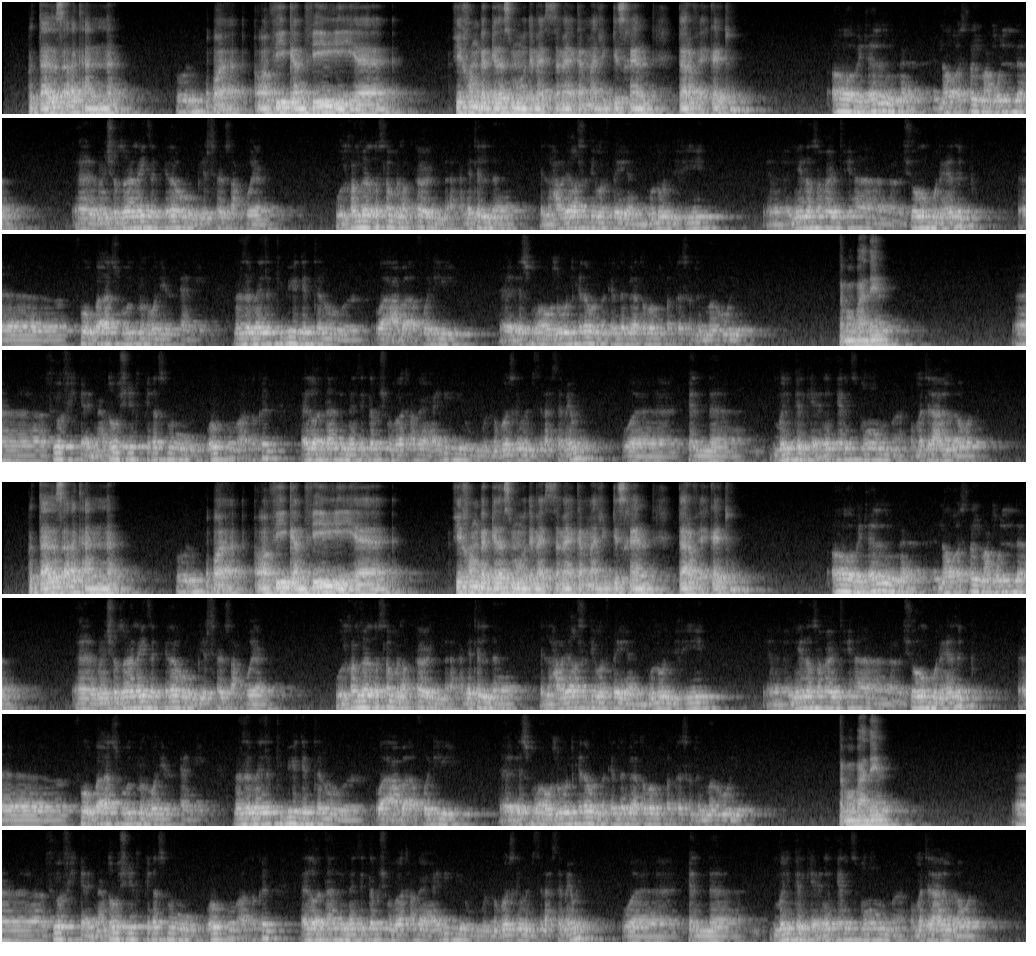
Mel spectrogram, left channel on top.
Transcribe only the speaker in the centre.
كنت عايز أسألك
عن
هو هو في كان في آه، في خنجر كده اسمه دماء السماء كان مع جنكيز خان تعرف إيه حكايته؟
طب وبعدين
